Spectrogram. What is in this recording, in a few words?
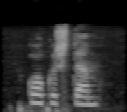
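"окыштӧм", Komi, female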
